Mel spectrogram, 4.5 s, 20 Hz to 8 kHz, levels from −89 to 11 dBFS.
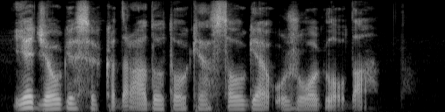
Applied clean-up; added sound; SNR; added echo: none; none; none; none.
